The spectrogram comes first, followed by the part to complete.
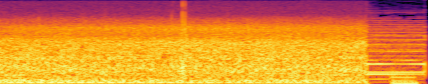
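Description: Steady rushing of a fast-flowing river over rocks. Music with sustained tones and a regular beat starts just before the end.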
